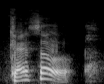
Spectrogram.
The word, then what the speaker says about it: castle: Number 6, silent T. Teman-teman, T dengan L, TL, T is not pronounced. TL, T is not pronounced. T-nya tidak dibaca.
